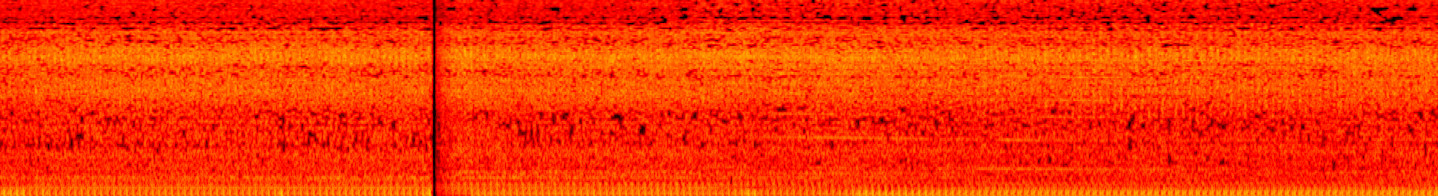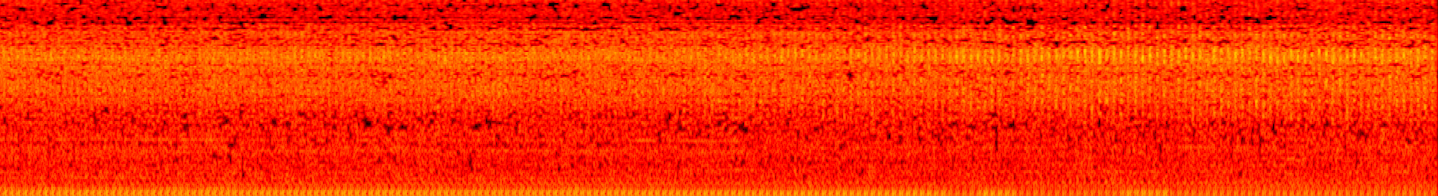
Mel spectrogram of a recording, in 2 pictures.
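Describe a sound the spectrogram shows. A large band saw hums and cuts lengthwise through a teak log.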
